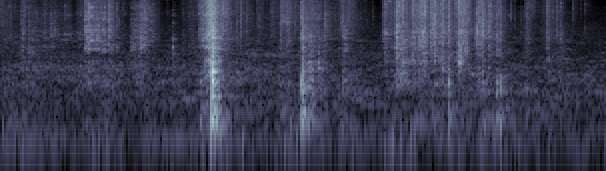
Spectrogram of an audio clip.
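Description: Metal clinks and knocks from handling the casting flask and tools while opening up the mould: a few light taps, a sharp clank about two seconds in and another about a second later, then a couple of seconds of denser clatter.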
